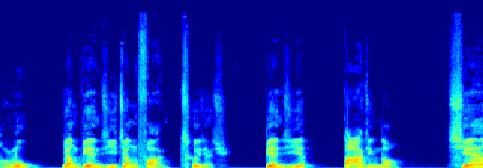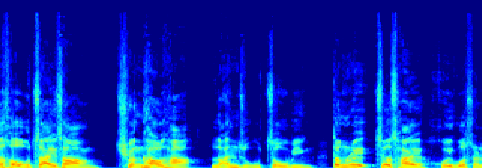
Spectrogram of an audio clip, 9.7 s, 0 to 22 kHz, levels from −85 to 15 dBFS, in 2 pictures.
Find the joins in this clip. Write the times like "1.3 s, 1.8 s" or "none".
4.1 s, 5.8 s, 8.1 s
